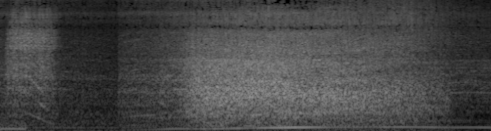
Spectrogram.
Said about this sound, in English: I think I do three in a row and then handbrake and then pull away.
